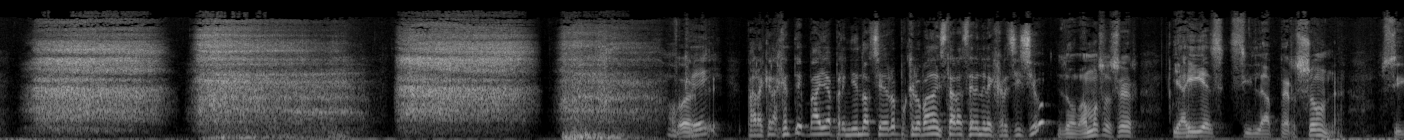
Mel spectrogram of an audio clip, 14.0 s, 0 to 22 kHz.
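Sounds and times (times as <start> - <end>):
deep forceful breathing through the mouth: 0.0 - 6.8
speech: 6.7 - 14.0.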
